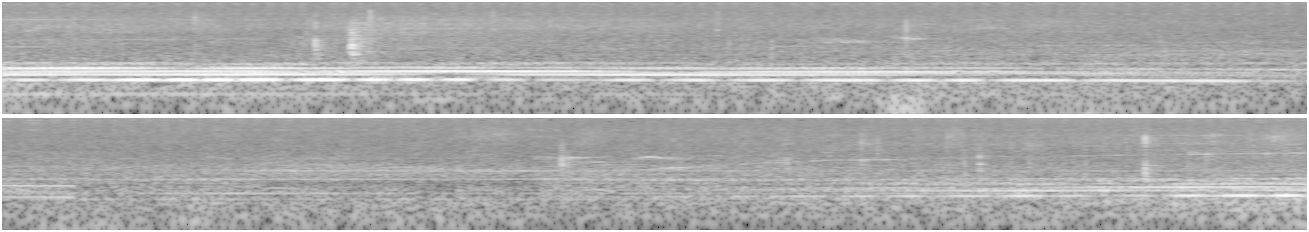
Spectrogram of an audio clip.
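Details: MG ZS EV pedestrian alert sounder heard from a tripod microphone set at sounder height as the car approaches; a smooth, steady mid-pitched tone swells, then fades away. The sounder is working normally.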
